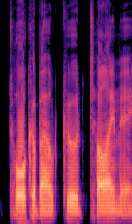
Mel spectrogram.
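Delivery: completely flat, very loud, low deadpan monotone. Recapping a scene, the speaker quotes Matt in the stairwell, Matt's monotone delivery. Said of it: "in a completely monotone voice says".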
